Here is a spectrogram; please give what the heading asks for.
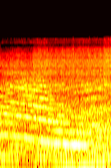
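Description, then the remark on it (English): Fighter plane engines roar in a steady, loud drone, the pitch shifting slightly as the aircraft swoop past: Nazi planes diving to bomb ships and RAF planes zooming up to fight them. No voices are heard. “You can see two of those kids of the RAF and their planes, your planes, zooming up to fight for those ships, for your life.”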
